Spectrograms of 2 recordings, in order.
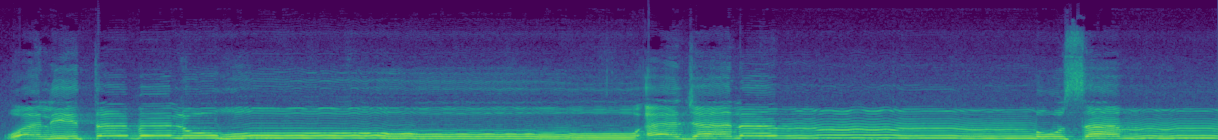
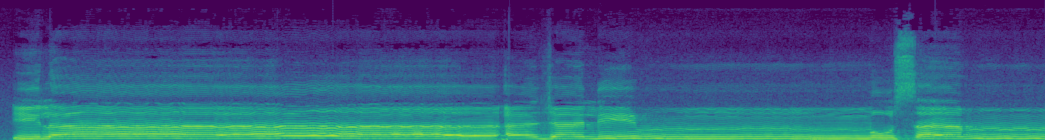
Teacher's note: kesemuanya ini adalah kita baca dengan mad iwad dengan kadar dua harakat ketika waqaf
